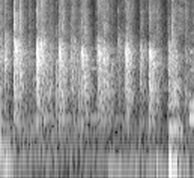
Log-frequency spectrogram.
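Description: A church congregation claps together in a steady rhythmic beat to acclaim Jesus, about two claps per second, close and clear, with faint voices underneath.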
